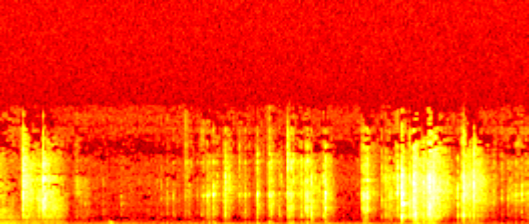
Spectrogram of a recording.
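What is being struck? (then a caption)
Bar of soap cut with a blade. A utility-knife blade cuts and shaves flakes from a solid oval green bar of soap with an embossed logo, held in the hand. Soft, bright, crisp scraping and crunching strokes come in short bursts, with faint quiet gaps between them.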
